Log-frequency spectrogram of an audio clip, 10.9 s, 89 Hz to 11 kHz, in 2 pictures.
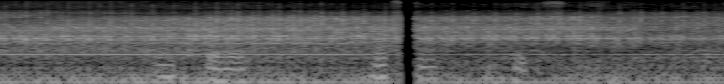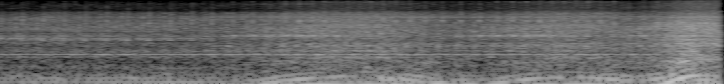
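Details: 1994 Integra GSR at idle: sharp, fairly regular tap about four times a second; owner wonders if rod knock, exhaust leak or valve lash; engine knock or tick, cause unconfirmed.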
